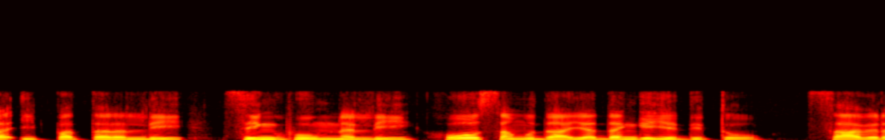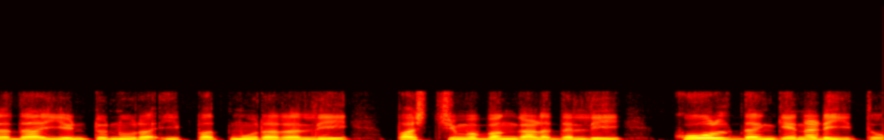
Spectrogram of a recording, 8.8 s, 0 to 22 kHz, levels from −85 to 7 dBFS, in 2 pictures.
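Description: This is a speech clip, and nothing is technically wrong with it.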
